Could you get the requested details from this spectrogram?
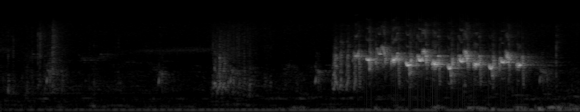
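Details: Nightingale singing: a few faint scattered chirps, then a loud, rich burst of rapid, warbling, high notes that rise and fall for about two seconds. The background is otherwise quiet.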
